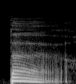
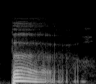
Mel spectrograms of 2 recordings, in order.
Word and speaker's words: peur: have a little bit the same, but it's a bit lighter, more open, and it's peur. Okay, previously it was bleu, so really, really deep, bleu. This one is more open and it's peur, okay, peur.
